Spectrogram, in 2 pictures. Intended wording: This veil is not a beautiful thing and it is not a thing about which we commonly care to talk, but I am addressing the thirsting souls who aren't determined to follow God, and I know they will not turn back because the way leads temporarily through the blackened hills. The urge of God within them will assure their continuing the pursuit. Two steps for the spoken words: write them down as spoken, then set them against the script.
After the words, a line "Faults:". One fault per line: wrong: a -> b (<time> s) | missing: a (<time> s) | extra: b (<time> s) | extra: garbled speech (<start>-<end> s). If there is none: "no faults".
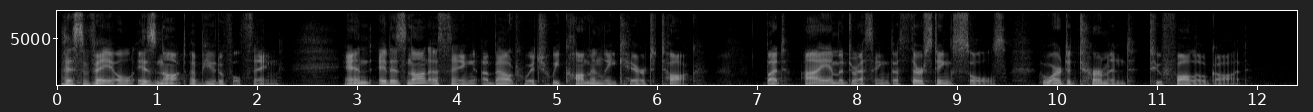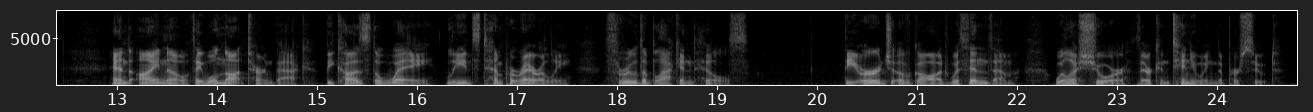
This veil is not a beautiful thing and it is not a thing about which we commonly care to talk, but I am addressing the thirsting souls who are determined to follow God, and I know they will not turn back because the way leads temporarily through the blackened hills. The urge of God within them will assure their continuing the pursuit.
Faults:
wrong: aren't -> are (9.9 s)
